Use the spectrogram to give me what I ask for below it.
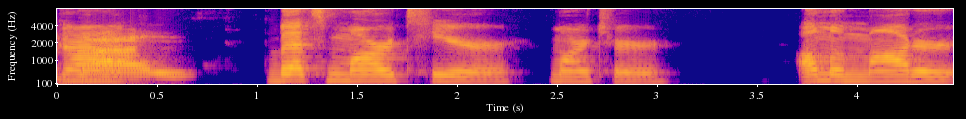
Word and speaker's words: alma mater: dies that's martier martyr alma mater is like there's no r before modern shout out to the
